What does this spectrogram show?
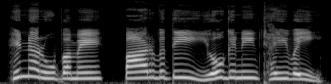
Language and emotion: Sindhi, neutral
